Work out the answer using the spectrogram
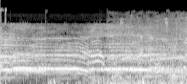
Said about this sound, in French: Alors ça, ce sont des sifflets adressés au ministre de l'Agriculture, Stéphane Le Foll, lors de sa visite aussi au Salon de l'Agriculture. Dure épreuve pour lui, notamment.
